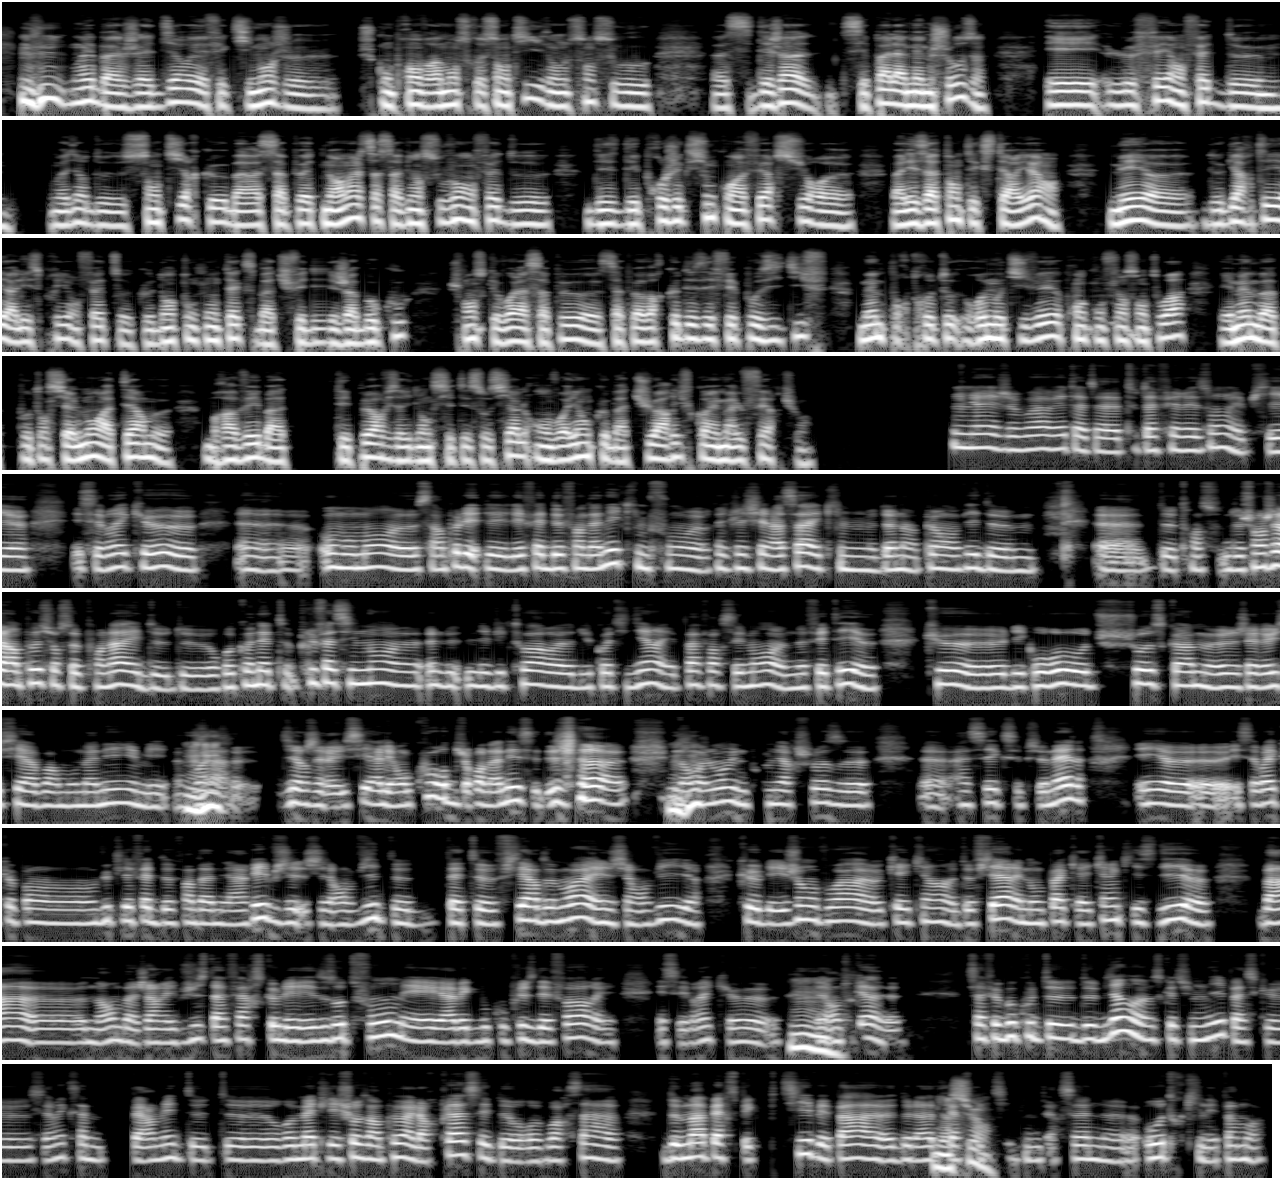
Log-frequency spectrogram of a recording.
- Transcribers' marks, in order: laughing while speaking: "déjà heu"
- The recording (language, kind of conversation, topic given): French, advice, Comment puis-je reconnaître mes petites victoires quotidiennes ?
